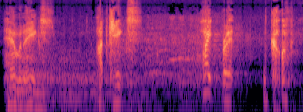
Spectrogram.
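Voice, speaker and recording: A man's voice: mid-range voice, animated, takes it slowly, pushed and bright, heavily acted. A man playing a stoic, wry young wounded lieutenant in a 1940s radio drama. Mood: stoic, strained. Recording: dull 1940s radio recording, faint noise.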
